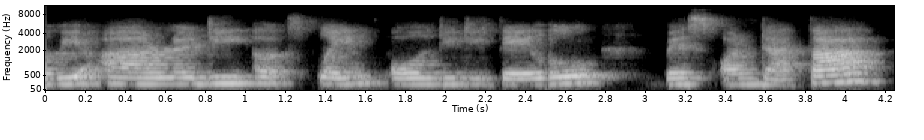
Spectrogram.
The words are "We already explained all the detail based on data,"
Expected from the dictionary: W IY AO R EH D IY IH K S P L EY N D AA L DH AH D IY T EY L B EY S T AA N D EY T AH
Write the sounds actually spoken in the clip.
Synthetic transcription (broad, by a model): W IY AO L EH D IY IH K S P L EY N AA L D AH D IY T EY L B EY S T AA N D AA T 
